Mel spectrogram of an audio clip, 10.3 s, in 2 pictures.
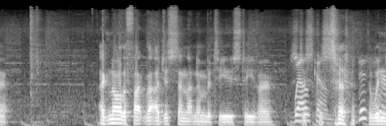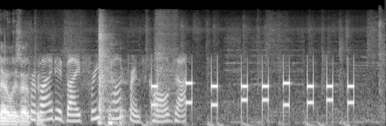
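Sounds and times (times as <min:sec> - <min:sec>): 
speech: 0:00.0 - 0:00.2, 0:01.3 - 0:07.8
telephone keypad DTMF tones dialing a conference call number: 0:08.4 - 0:10.2.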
